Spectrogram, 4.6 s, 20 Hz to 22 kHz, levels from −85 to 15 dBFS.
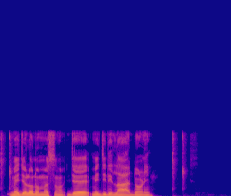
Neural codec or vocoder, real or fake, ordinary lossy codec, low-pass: none; real; none; 7.2 kHz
